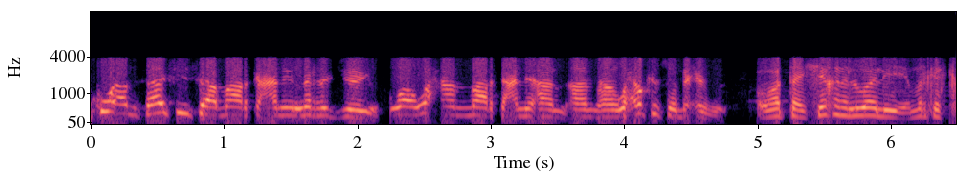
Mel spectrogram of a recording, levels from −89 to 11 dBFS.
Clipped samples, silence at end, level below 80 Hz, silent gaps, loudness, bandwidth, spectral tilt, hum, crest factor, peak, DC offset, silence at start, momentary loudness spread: under 0.1%; 0 s; -58 dBFS; none; -17 LUFS; 4.1 kHz; -10 dB/octave; none; 16 dB; 0 dBFS; under 0.1%; 0 s; 5 LU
